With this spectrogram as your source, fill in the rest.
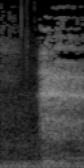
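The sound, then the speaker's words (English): A caller on a phone line takes a deep breath: a loud, rushing inhale begins about halfway through and holds steady as a breathy hiss to the end, with no talking. “Take a breath. Take a deep breath.”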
